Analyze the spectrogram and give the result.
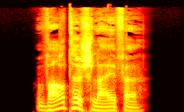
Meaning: hold (telephone queue)
- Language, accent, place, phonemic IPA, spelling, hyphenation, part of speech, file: German, Germany, Berlin, /ˈvaʁtəˌʃlaɪ̯fə/, Warteschleife, War‧te‧schlei‧fe, noun, De-Warteschleife.ogg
